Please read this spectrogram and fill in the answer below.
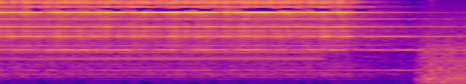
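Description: A held electronic tone of several high pitches sounding together, steady and alarm-like, that cuts off shortly before the end.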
